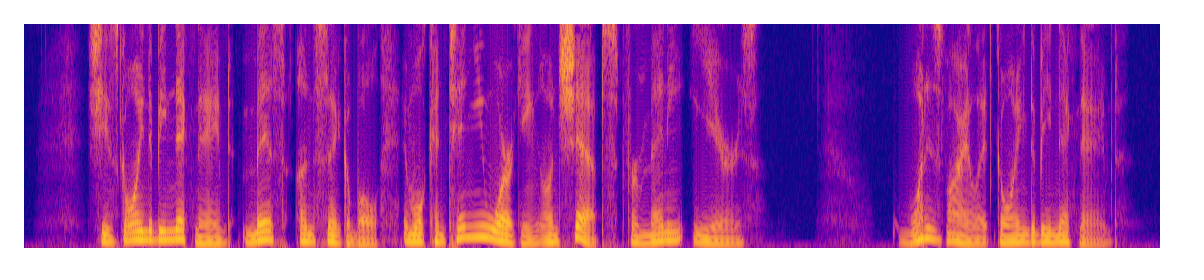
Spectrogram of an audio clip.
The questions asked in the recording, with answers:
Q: What is Violet going to be nicknamed?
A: Violet is going to be nicknamed Miss Unsinkable.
